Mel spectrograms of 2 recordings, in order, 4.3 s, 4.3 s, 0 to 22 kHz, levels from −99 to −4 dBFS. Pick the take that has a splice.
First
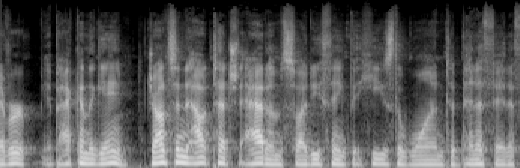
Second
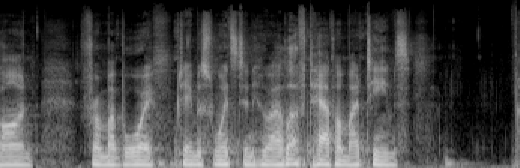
first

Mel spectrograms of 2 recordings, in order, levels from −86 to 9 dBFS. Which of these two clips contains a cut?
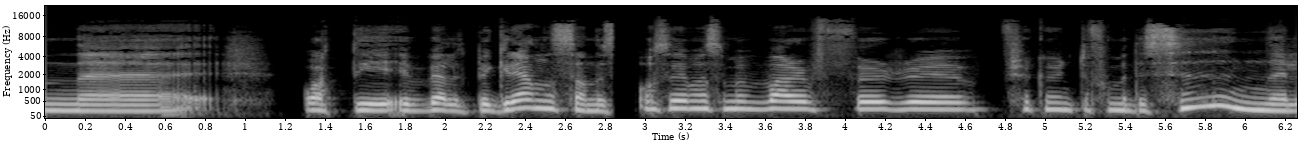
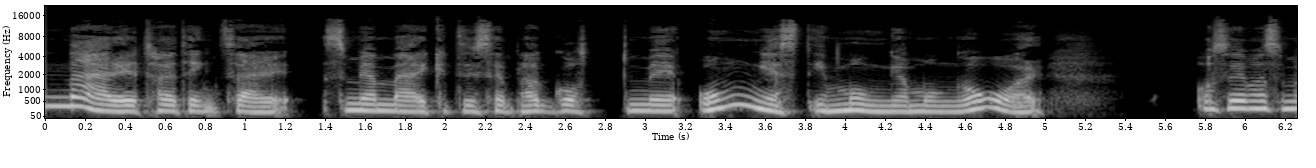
first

